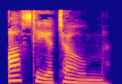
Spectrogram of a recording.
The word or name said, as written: osteotome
